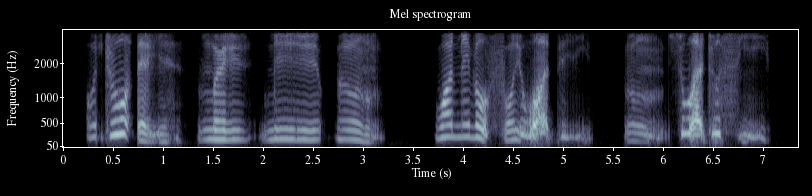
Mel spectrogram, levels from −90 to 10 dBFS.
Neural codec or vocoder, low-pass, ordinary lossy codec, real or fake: autoencoder, 44.1 kHz, a latent of 192 numbers a frame, MeloTTS; 3.6 kHz; none; fake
